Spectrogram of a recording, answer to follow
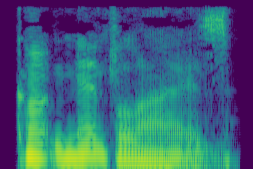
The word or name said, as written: continentalization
